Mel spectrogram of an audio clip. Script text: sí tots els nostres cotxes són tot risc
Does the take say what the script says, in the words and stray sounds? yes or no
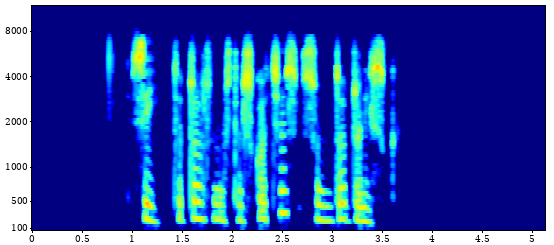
yes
